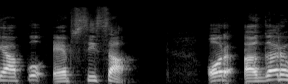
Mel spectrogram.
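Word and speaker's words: abscissa: और इसको हिंदी में इसको प्रोनाउंस क्या करते हैं? एब्सिसा।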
